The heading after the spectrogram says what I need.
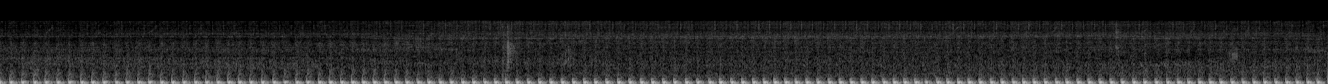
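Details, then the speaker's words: Honda Supra/Astrea-type engine after repair of a loose camshaft seat: even, steady low putter at idle with regular firing pulses and no tapping or rattling; running smoothly and healthy. "Sekarang sudah halus. Tuh, suaranya adem banget."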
